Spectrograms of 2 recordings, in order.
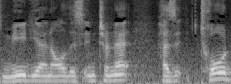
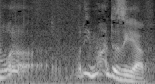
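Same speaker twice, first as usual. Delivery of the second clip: ordinary talk, nothing marked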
